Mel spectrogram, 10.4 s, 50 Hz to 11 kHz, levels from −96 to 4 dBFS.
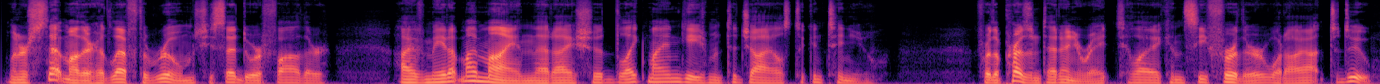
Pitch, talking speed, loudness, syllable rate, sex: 105 Hz, 260 wpm, -21 LUFS, 6.2 syllables/s, male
